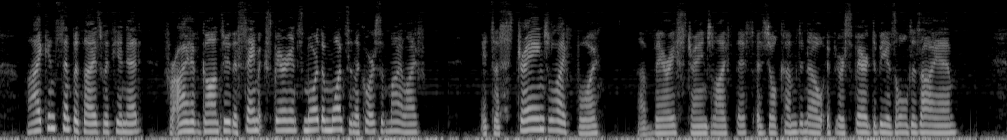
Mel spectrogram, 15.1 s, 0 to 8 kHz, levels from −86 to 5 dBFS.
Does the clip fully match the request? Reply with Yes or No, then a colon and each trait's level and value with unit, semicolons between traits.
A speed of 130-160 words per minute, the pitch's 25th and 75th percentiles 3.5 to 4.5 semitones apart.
No: average, 190 wpm; average, 4.0 semitones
